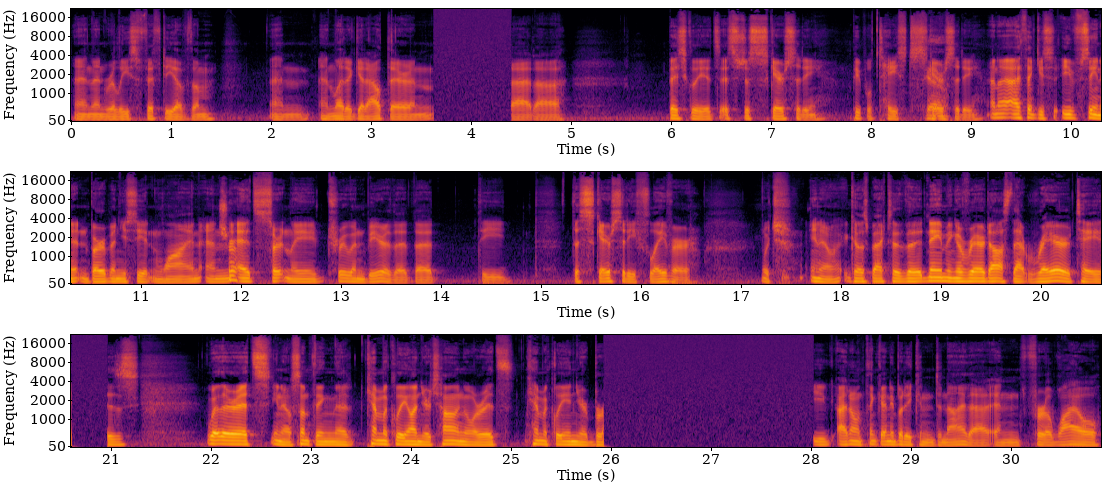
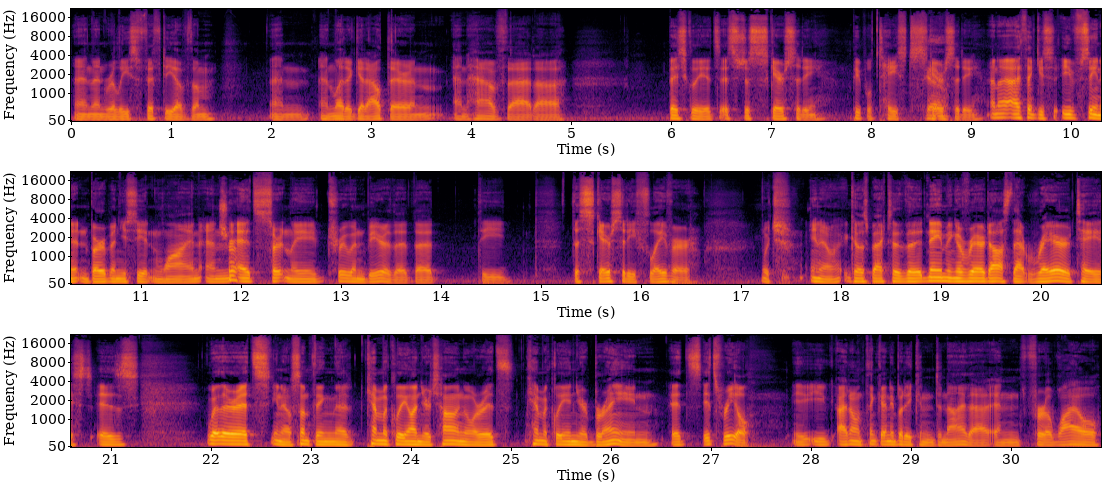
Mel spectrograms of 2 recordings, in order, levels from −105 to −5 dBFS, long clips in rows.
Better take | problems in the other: second | audio cutting out; at 3.5 s for 1 s, at 21 s and at 26 s for 2 s

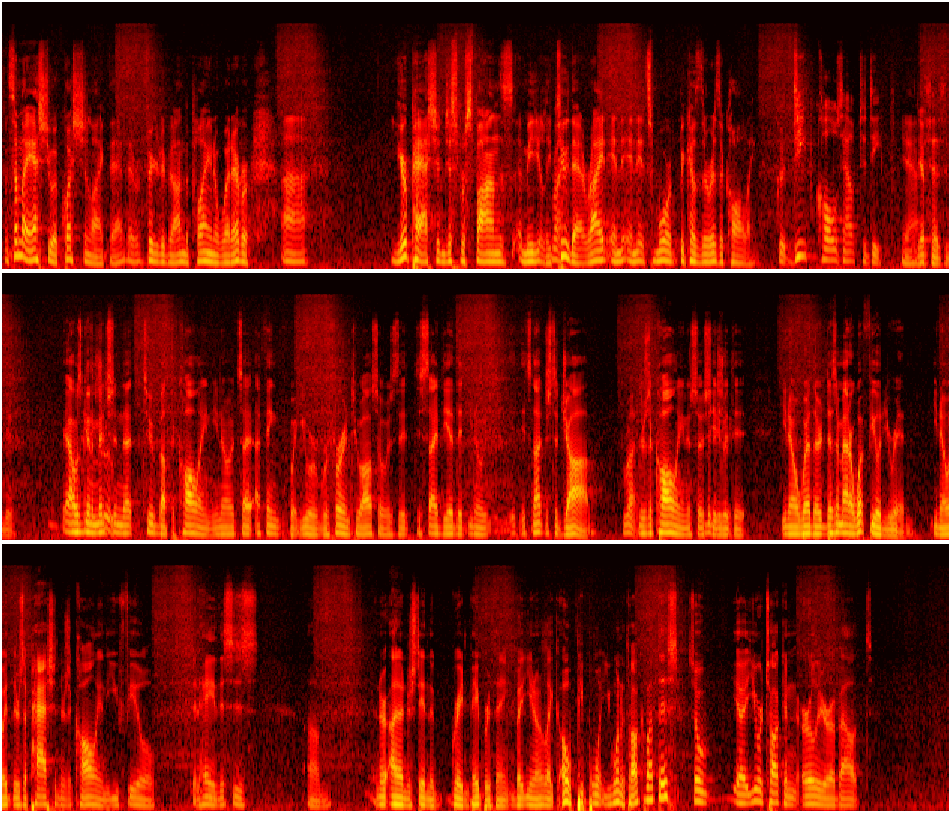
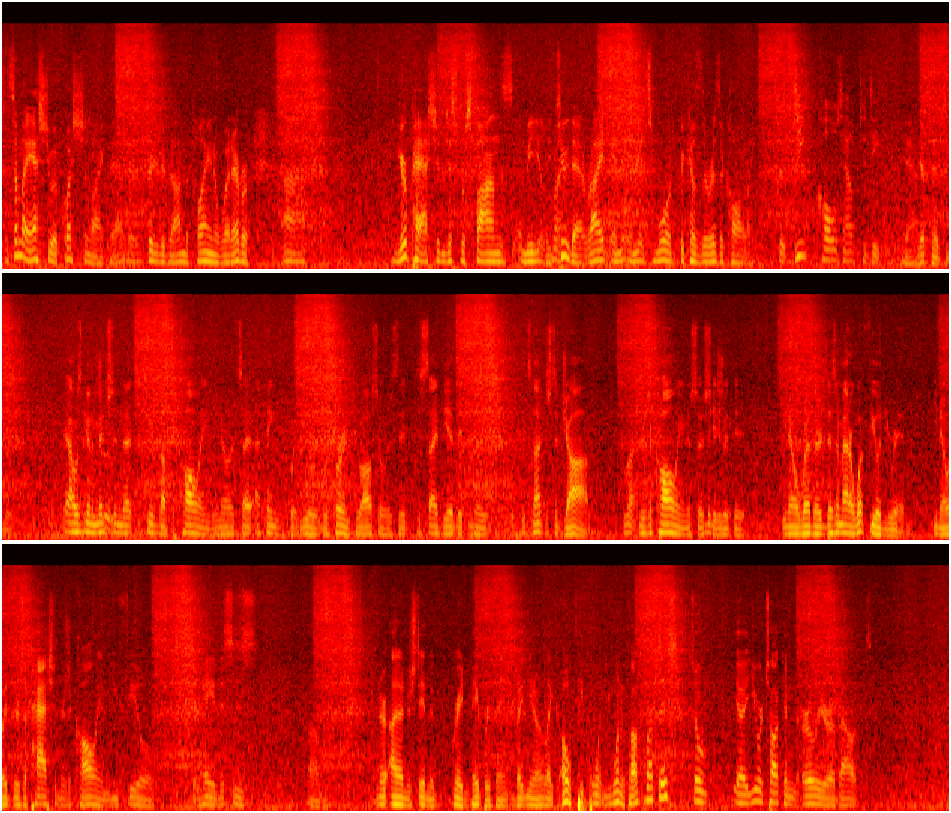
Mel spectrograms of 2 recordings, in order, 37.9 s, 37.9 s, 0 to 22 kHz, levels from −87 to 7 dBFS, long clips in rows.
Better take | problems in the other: first | hiss; loud; throughout; 5 dB below the speech; faint in the first

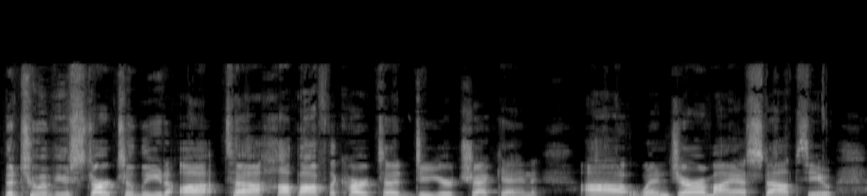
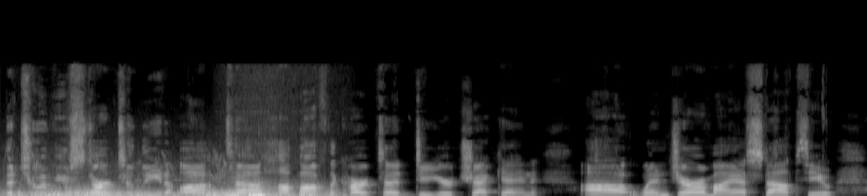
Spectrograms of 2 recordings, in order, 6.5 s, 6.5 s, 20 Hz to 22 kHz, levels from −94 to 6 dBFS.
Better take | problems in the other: first | rain or running water; very loud; until 2.5 s; 3 dB above the speech

